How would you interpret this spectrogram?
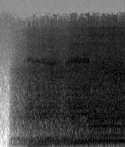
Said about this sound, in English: This is a truck. It carries cement for a new building.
